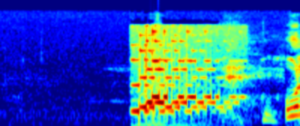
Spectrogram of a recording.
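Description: A short electronic ringtone-like jingle: a quick run of electronic notes lasting under a second. It starts sharply about a second in, after near silence.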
